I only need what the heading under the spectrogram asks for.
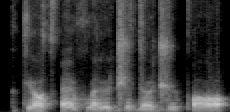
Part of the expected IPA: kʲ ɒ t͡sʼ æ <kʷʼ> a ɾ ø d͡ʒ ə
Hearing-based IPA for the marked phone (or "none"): xʷ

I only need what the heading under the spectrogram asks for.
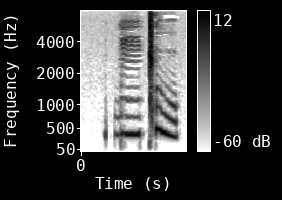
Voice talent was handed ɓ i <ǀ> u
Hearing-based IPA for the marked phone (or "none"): ǁ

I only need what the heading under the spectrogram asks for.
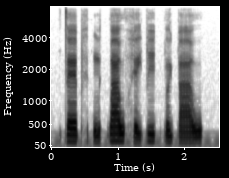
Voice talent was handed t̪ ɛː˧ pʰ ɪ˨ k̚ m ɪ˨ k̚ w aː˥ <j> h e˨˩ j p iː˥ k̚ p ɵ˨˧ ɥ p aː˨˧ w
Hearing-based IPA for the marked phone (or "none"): w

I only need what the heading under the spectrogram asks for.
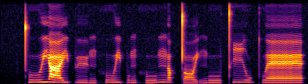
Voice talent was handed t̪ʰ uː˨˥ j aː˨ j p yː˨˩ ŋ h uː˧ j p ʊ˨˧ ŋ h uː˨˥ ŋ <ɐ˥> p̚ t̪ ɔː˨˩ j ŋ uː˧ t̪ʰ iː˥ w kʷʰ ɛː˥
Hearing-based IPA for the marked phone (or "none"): ɐ˥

